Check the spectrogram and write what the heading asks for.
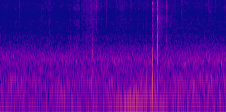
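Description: Faint, steady background hiss with a single short click about one and a half seconds in.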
